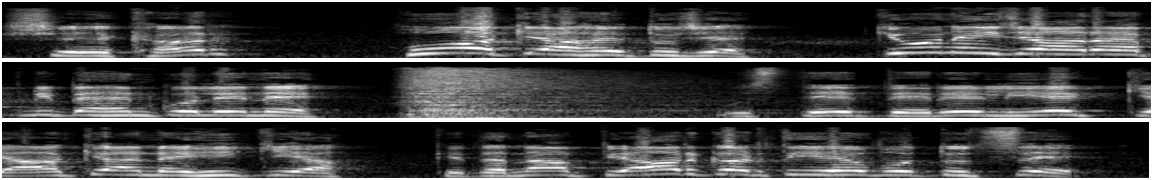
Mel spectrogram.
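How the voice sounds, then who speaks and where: A woman's voice: fairly high pitch, lively intonation, moderate pace, faint music behind, pitched above the performer's own voice, natural voice. A woman voicing a boastful, bossy, hot-tempered middle-aged father in a cartoon story. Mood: bossy, scolding. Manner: blustering, commanding.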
